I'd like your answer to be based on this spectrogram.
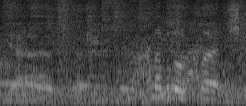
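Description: A woman's voice: on the high side, slow pace, over loud music. A young woman chatting playfully in slangy casual talk as she vlogs while shopping, filmed on a handheld camera. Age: young adult. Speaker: vlogger. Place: busy clothing store and grocery store, indoors. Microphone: handheld camera at arm's length.

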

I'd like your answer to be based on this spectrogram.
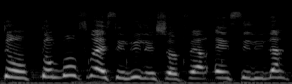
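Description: A woman playing a high-voiced pleading sister. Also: moderate pace, close to an everyday voice. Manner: pleading, insistent, repeating herself. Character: young sister trying to calm her brother. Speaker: dubbed film character.

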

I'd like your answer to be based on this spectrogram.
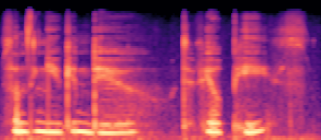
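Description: A young adult woman gives a reassuring ASMR pep talk in a soft, breathy whisper, close to a desk microphone in a bedroom. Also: sits high, flat delivery, no room sound, poor audio. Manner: slow, reassuring, gentle encouragement. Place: bedroom, indoors.

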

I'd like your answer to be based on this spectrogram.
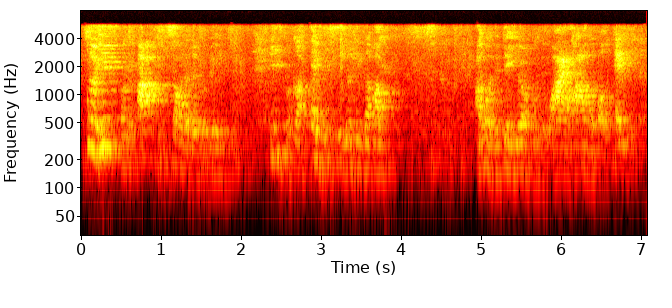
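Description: Man, storyteller in a school, high voice, dull lo-fi sound, faint ambience. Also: fast talker, background noise. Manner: dramatic, expressive, swinging loud to hushed. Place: school room. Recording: echoey room from far off, dull.

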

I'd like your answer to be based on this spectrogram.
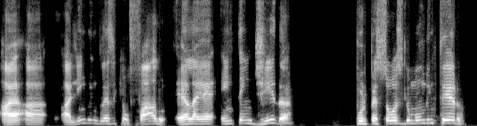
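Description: A man in his thirties from Brazil, a podcast guest talking earnestly over a video call from a bright room at home, with many restarts and fillers. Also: fairly high pitch, normal speed, no room sound. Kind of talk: casual interview talk. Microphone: video call webcam.

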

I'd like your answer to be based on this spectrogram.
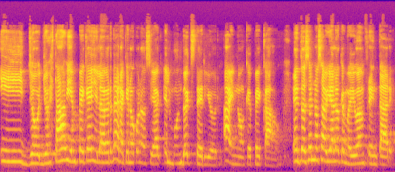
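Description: A woman's voice: a little high, a little fast, hardly any pauses, pushed and bright. A woman from Cartagena speaks with a Colombian Caribbean coast accent. She is a guest in a casual interview. Her talk is blunt and sassy, and she often slips into brief imitations of other people.

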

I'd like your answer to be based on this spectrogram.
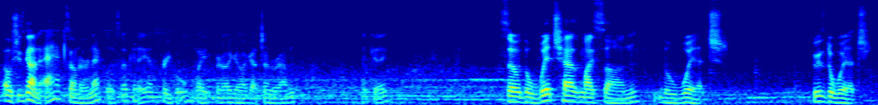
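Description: Excitable man commenting on a game. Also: on the low side, noisy background. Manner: excitable, jokey, talks back at the game. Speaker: let's play host. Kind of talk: gameplay commentary.

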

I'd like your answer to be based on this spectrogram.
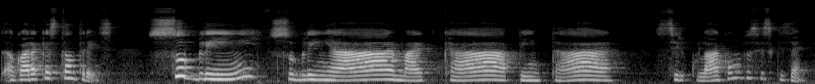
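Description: A woman with a Brazilian Portuguese accent, a first-grade teacher recording a remote lesson, speaking slowly and stretching out syllables for young children. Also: mid-range voice, animated, sharp tone. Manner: slow, sing-song, stretches syllables for children.

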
